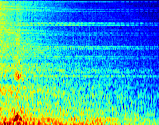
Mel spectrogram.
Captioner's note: dramatic music; gasps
